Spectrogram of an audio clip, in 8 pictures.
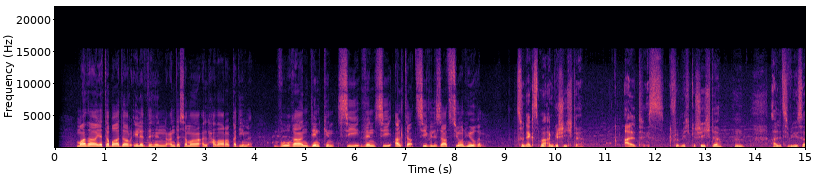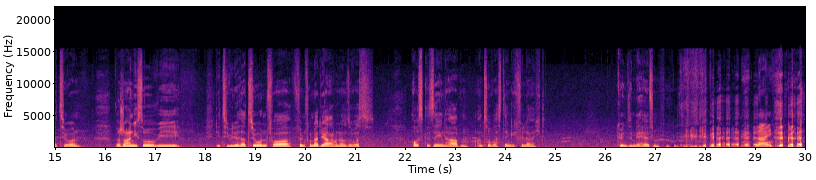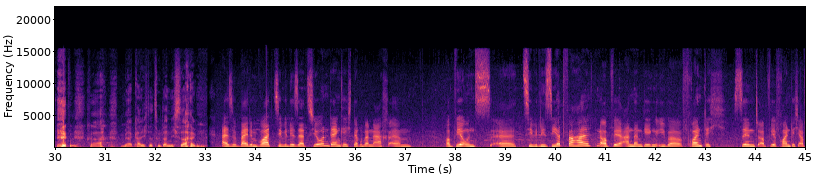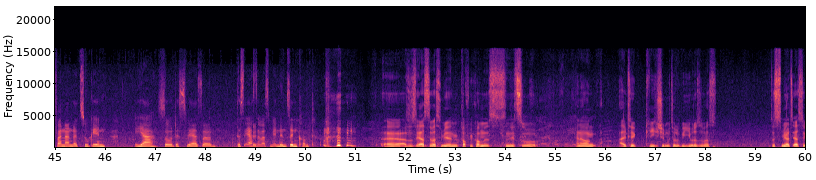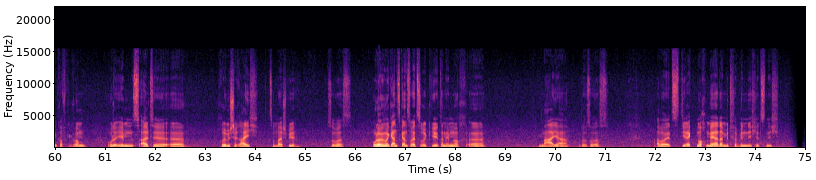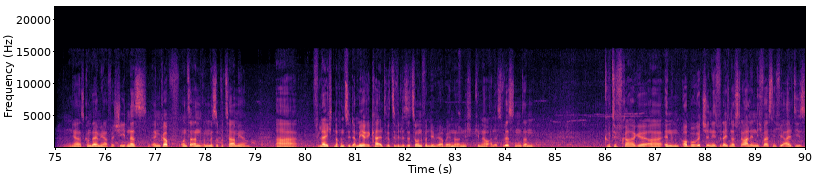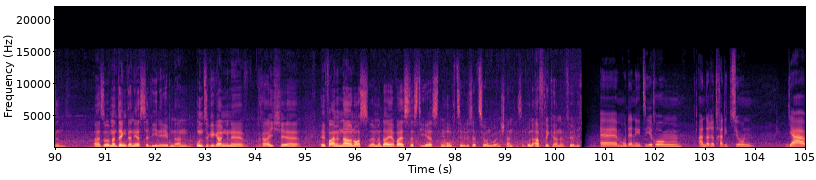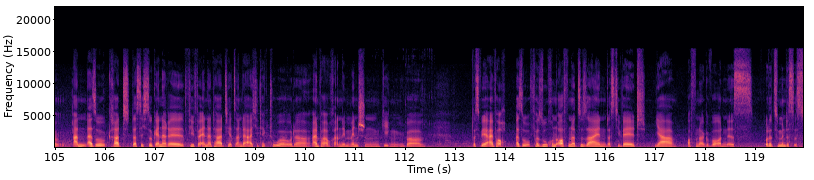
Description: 53925_umfrage_zivilisation_fertig.mp3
